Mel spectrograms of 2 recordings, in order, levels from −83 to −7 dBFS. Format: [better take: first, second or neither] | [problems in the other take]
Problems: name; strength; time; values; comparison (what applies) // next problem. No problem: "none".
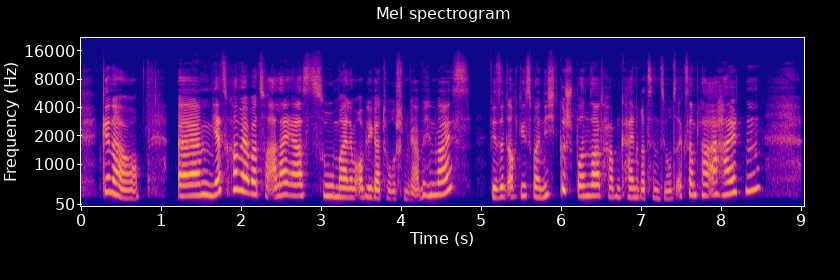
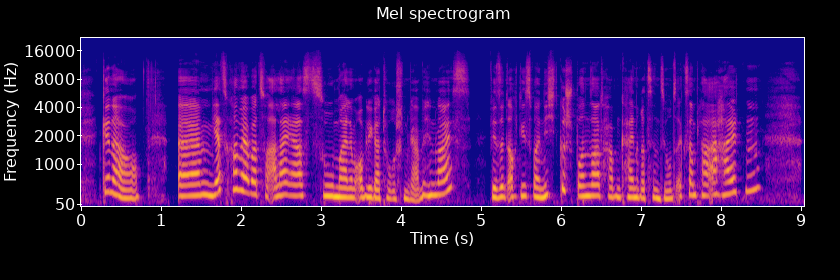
second | thin; somewhat; fading below 300 Hz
